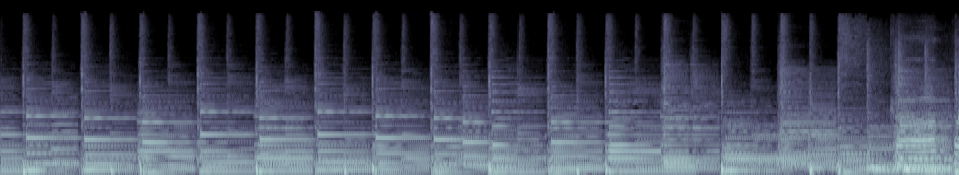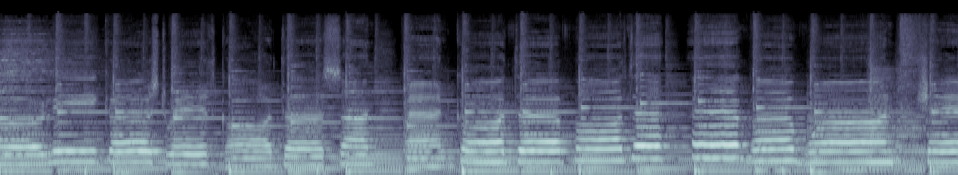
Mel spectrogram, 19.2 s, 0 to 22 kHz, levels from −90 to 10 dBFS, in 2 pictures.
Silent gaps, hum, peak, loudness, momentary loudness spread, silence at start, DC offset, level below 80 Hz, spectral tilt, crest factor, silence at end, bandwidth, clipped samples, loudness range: none; none; -2 dBFS; -18 LUFS; 12 LU; 0 s; under 0.1%; -30 dBFS; -7 dB/octave; 16 dB; 0 s; 16.5 kHz; under 0.1%; 10 LU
